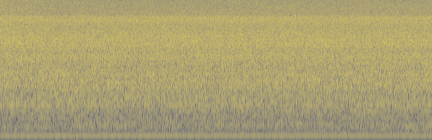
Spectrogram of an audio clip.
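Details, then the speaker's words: Vintage Wizard hassock fan with salvaged box-fan motor replacing burnt original, on high speed after transplant: smooth steady airflow and low even hum, good breeze, very quiet, no rattles or wobble; normal operation. "Okay, it's putting out a really good breeze. It's very quiet."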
